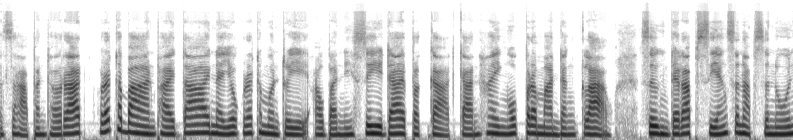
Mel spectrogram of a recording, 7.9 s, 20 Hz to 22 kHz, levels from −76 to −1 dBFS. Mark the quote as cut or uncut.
cut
